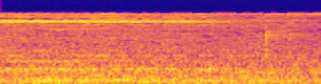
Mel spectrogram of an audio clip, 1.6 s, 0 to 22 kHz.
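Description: Continuous rumble and rolling wheel noise of a non-tilting train running in Train Sim World 5, steady and fairly close with a faint squeal, no talking.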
